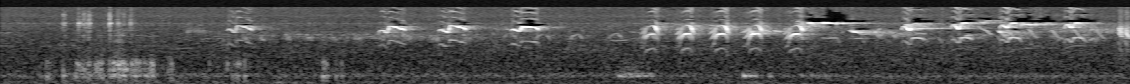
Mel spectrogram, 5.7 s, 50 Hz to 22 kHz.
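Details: Morning song of an Icterine warbler, Ameland, Netherlands, 19 May 2016: a fast, chattering series of high piercing notes and short whistles, growing denser and more repetitive toward the end, with low background noise.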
